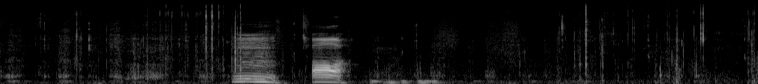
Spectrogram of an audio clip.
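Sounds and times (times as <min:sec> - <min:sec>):
biting and chewing crunchy chocolate biscuits in Japan: 0:00.0 - 0:03.1, 0:05.5 - 0:07.5
speech: 0:02.4 - 0:03.6.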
